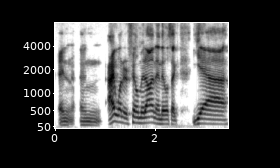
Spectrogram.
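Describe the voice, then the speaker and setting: Recorded in a small home room with guitars, a man in his thirties who works as a game studio's engagement director and sound designer joins a podcast as a guest. In a mid-range voice at a moderate pace, he tells stories casually and animatedly, acting out little quotes.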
